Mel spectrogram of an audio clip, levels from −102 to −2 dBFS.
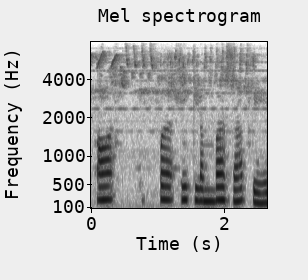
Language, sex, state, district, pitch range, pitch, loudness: Hindi, female, Jharkhand, Ranchi, 205-230 Hz, 230 Hz, -16 LUFS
